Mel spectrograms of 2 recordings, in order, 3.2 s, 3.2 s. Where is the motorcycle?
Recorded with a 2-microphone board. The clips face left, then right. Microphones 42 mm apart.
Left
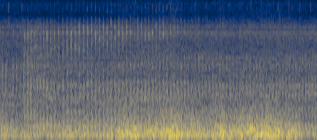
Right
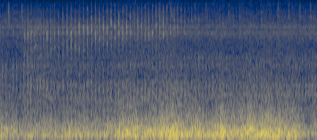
30° left (ahead or behind).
